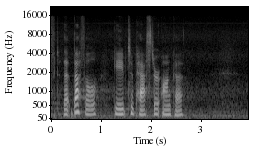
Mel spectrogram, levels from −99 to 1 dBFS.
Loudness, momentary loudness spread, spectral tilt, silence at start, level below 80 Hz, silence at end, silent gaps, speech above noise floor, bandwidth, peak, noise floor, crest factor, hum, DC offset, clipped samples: -38 LUFS; 10 LU; -6 dB/octave; 0 s; -70 dBFS; 0.35 s; none; 25 dB; 16 kHz; -20 dBFS; -62 dBFS; 20 dB; none; under 0.1%; under 0.1%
